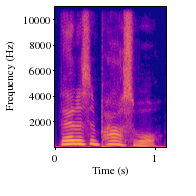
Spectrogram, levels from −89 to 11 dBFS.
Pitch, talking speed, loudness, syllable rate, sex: 220 Hz, 160 wpm, -15 LUFS, 5.6 syllables/s, male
